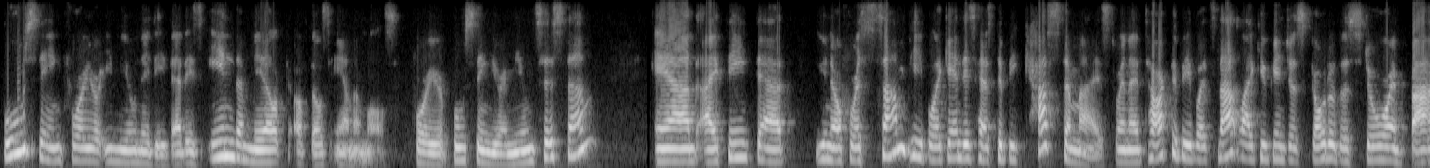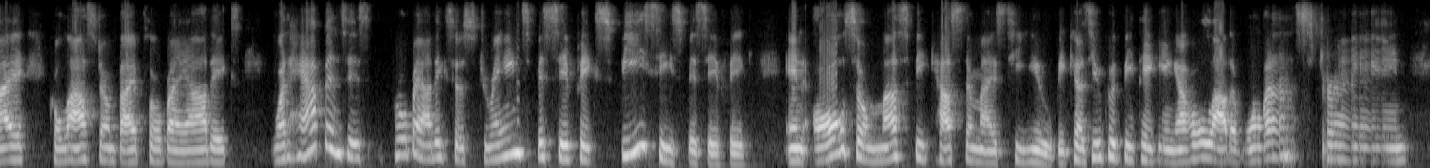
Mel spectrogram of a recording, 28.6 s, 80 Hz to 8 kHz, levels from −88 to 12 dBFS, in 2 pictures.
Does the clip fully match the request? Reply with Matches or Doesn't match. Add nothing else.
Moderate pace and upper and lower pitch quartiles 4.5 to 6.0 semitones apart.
Matches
